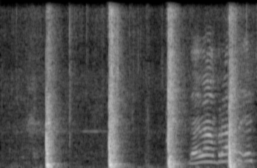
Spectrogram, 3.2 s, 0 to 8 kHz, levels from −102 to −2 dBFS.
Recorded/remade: recorded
